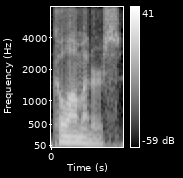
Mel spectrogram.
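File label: "kilometers", English; iOS 4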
